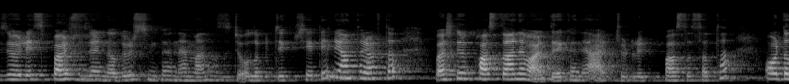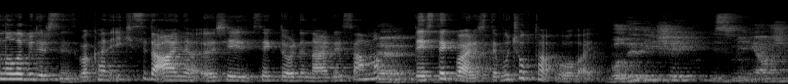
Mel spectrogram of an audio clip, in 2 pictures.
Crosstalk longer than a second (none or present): none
